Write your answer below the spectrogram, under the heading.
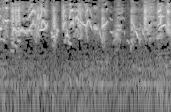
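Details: Oriental magpie-robin lure recording compiled to make birds sing; bursts of quick, high, twittering and scratchy notes separated by brief pauses, fairly loud throughout.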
